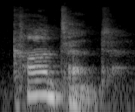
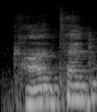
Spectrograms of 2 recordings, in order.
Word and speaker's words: content: I contested the issue content content would be subject matter but content meaning satisfied slightly different pronunciation different emphasis on the syllables different meaning produce to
